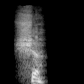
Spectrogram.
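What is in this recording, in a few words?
American phonetics sound she; 英语音标发音（剑桥版）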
